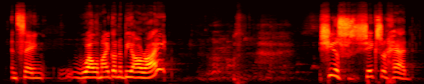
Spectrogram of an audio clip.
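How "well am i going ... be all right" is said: plain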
